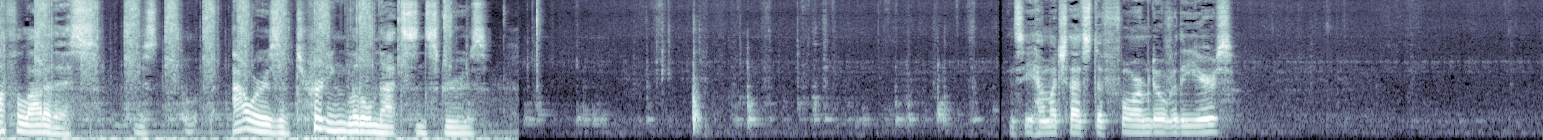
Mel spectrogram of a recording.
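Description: A small wrench clicks and scrapes against metal hooks.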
